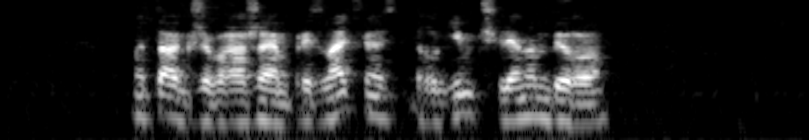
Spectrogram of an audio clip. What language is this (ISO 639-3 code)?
rus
